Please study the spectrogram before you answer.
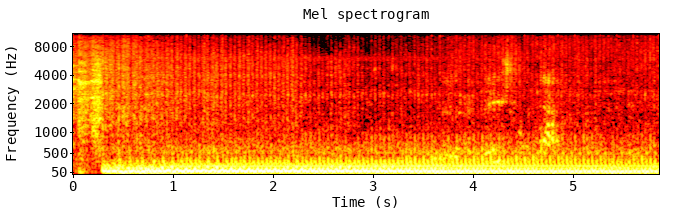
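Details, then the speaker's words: Yamaha XVS1100 V-twin with restricted carburetor jets: low lumpy running that misses beats, occasional pops, not firing every revolution, and bogs when throttle opens; too little fuel for the added air, fuel starvation. "opening the throttle up introduces more air and there's not nearly enough fuel to compensate and so it just falls on its face so those are the symptoms that are typical of a restricted metering system in the carbonator"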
